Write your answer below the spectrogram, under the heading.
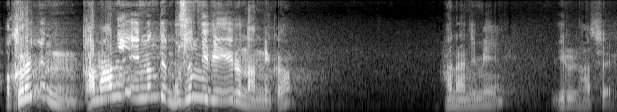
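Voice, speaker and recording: High-voiced pastor preaching in a hall. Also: male voice, big pitch swings, normal speed, fairly bright tone. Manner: emphatic preaching with rhetorical questions; acts out quoted voices. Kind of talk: sermon. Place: church sanctuary.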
